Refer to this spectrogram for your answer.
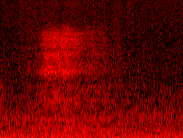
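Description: A single deep breath drawn in during a breathing exercise, a soft airy hiss lasting under a second, quiet against a low, steady background hiss, with no talking.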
